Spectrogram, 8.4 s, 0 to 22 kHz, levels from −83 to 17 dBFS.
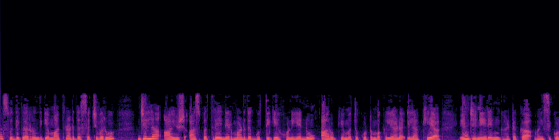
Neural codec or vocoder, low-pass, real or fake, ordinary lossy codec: none; 7.2 kHz; real; none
